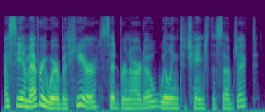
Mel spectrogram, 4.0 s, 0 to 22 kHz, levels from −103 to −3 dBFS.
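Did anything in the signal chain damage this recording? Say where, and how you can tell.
No, nothing in the signal chain audibly damaged this speech recording. Listening through the whole clip, nothing points to a problem at any stage between capture and playback.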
